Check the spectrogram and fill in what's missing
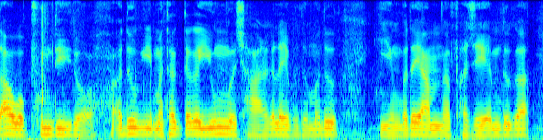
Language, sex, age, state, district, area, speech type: Manipuri, male, 18-30, Manipur, Thoubal, rural, spontaneous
